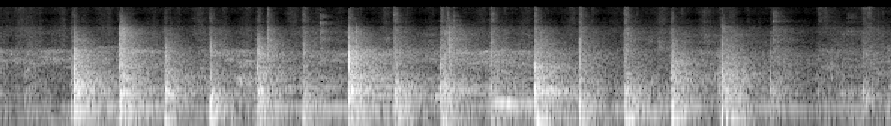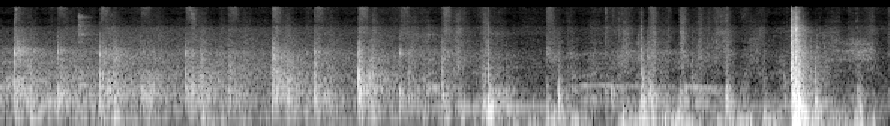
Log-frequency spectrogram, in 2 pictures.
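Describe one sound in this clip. Footsteps walk at a steady pace.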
